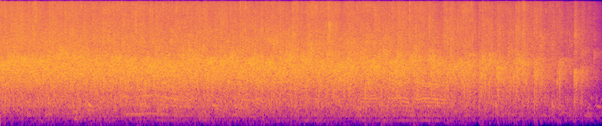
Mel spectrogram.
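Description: A television studio audience greets a guest with loud, sustained applause filling the set, and faint voices come through beneath the clapping before it fades at the end.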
